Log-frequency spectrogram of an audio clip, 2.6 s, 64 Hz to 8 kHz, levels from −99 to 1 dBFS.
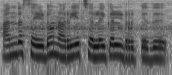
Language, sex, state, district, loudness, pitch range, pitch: Tamil, female, Tamil Nadu, Kanyakumari, -13 LUFS, 200-235 Hz, 210 Hz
